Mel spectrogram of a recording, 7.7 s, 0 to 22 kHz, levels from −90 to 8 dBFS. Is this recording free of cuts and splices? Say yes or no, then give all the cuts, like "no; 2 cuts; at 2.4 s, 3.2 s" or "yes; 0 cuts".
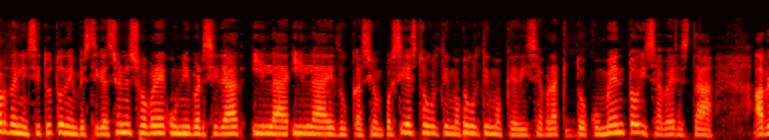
no; 5 cuts; at 1.6 s, 2.9 s, 4.6 s, 5.6 s, 6.7 s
